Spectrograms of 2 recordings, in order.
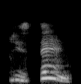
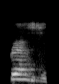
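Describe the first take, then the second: First: The stress is on the second syllable. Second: The stress is on the first syllable. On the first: The word is used as a verb. "when used as a verb, it is pronounced present" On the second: The word is used as an adjective or noun. "if used as an adjective or a noun, it is used pronounced present"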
